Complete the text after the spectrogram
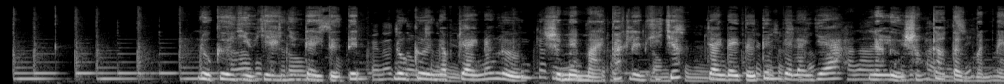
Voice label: TVC; TVC (Mỹ phẩm Oligio)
